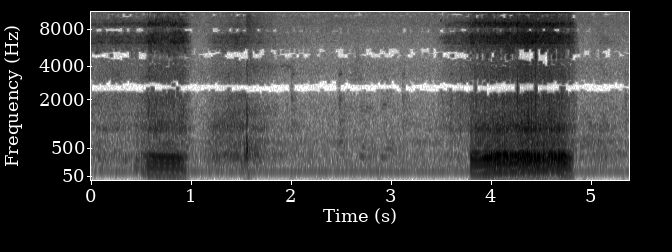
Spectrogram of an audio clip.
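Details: Nightly snoring during sleep: two loud, rough, buzzing snores with quiet breathing between them, in a quiet room.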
